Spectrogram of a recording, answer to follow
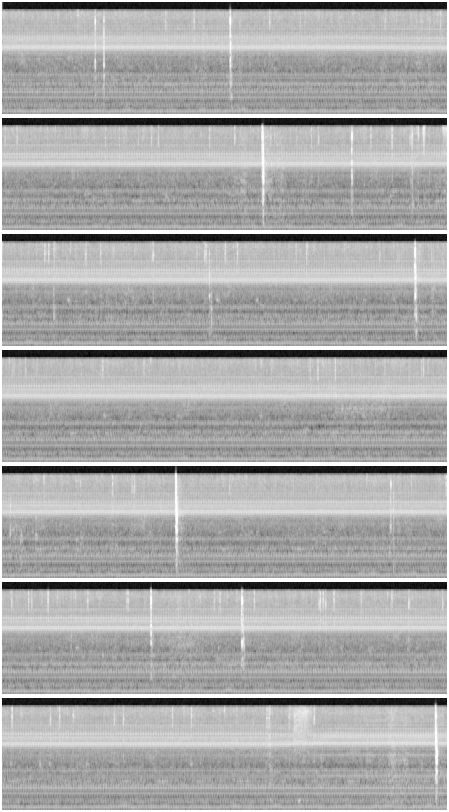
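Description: Steady electrical hum made of several fixed tones, with a few isolated sharp clicks scattered through it.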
